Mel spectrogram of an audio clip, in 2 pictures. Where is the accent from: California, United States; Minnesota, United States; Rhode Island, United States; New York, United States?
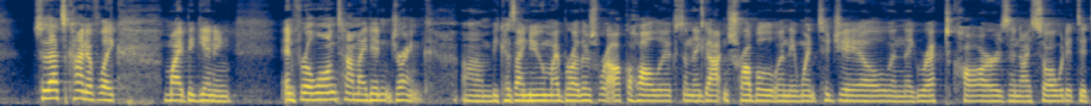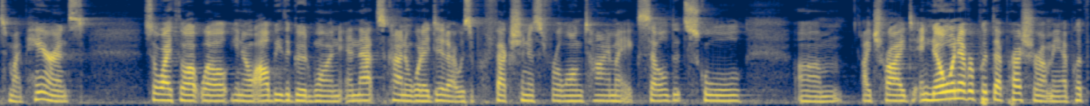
New York, United States; Forest Hills; I grew up in Forest Hills, New York, which is about 20 minutes outside of New York City. And my story is very similar to many in that I grew up in an alcoholic home.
